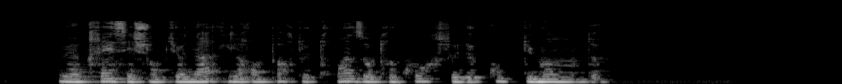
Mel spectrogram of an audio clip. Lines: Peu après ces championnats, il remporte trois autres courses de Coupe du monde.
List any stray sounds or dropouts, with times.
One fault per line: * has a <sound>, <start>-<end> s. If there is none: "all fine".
all fine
